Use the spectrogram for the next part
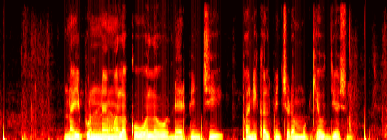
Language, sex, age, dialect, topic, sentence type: Telugu, male, 18-24, Southern, banking, statement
